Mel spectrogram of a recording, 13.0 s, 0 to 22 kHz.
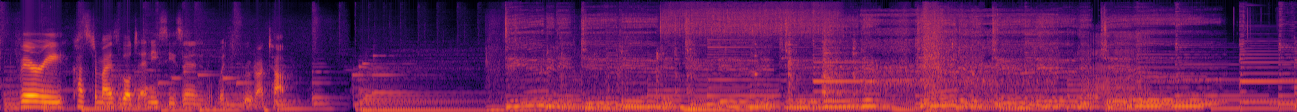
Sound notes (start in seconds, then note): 3.3 upbeat music; 6.3 mechanical whirling; 6.6 oil sizzling; 10.8 elastic stretching sounds; 12.7 upbeat music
